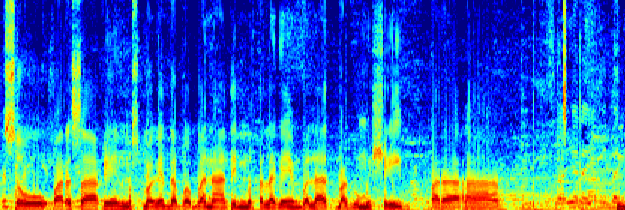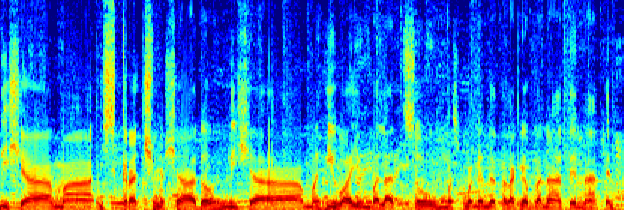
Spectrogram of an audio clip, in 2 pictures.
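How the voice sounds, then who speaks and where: A man who trains barbers, narrating his vlog in a relaxed way with many fillers. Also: medium pitch, normal speed, music in the background.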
